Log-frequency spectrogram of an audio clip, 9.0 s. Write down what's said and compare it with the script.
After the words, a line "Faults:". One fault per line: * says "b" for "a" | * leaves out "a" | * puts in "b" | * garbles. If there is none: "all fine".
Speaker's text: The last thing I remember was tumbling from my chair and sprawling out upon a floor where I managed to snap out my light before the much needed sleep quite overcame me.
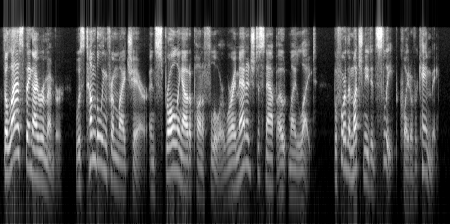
The last thing I remember was tumbling from my chair and sprawling out upon a floor where I managed to snap out my light before the much needed sleep quite overcame me.
Faults:
all fine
